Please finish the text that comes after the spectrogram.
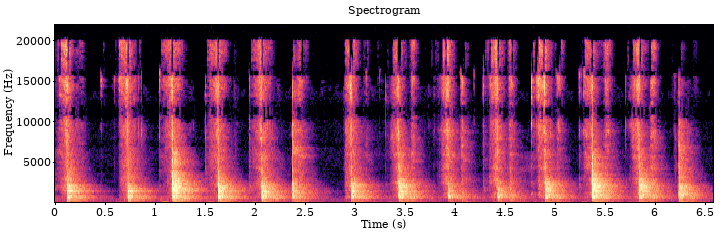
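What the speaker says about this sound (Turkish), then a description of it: "Hepsini bu şekilde doğrayalım." A knife chops steadily through potatoes on a cutting board, about a dozen crisp, evenly spaced strokes, close and clear.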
